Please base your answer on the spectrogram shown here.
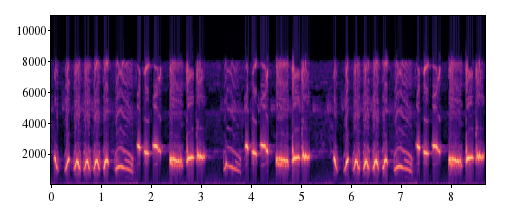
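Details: A vigorously singing long-tailed white-rumped shama repeats a phrase of about five quick downslurred whistles plus a looping whistle and rich warbled notes, delivering it again and again with short pauses.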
